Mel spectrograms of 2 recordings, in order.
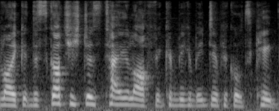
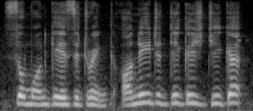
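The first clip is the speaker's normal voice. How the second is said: louder, higher acted grumble; indignant British miner; 5 semitones higher, 7 dB louder than usual. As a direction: protest like a fed-up miner wanting a drink. Game character complains and demands drink.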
